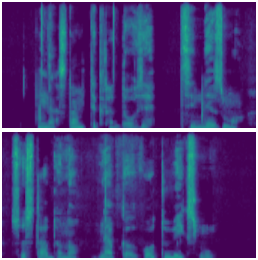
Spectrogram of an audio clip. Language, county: Lithuanian, Vilnius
